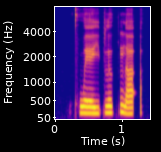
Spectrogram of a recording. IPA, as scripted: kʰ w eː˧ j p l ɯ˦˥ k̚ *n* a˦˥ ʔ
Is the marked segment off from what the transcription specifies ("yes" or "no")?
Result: no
